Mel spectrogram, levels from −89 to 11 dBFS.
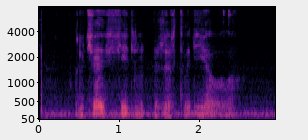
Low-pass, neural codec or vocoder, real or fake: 7.2 kHz; vocoder, 22.05 kHz, 80 mel bands, HiFi-GAN; fake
